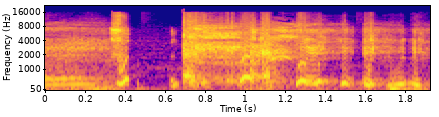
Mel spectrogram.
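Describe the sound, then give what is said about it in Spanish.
Coughing from a person, a few rough, throaty bursts that come in quick succession after a brief first one, with short gaps between them. “Ay, que me da la risa y me da la tos.”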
